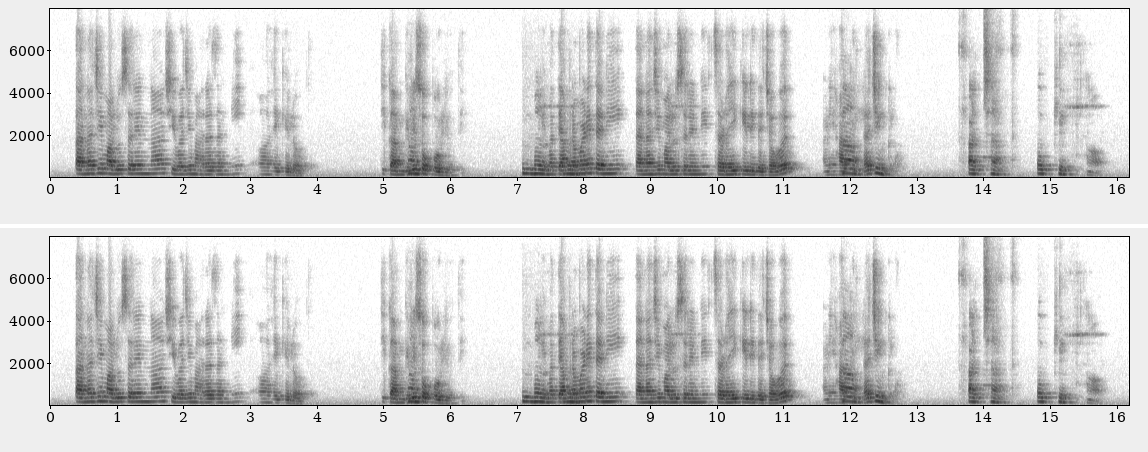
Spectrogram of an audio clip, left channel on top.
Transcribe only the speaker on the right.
तानाजी मालुसरेंना शिवाजी महाराजांनी अ हे केलं होतं, ती कामगिरी
सोपवली होती.
आणि मग त्याप्रमाणे
त्यांनी तानाजी मालुसरेनी चढाई केली त्याच्यावर आणि हा
किल्ला जिंकला.
हा.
